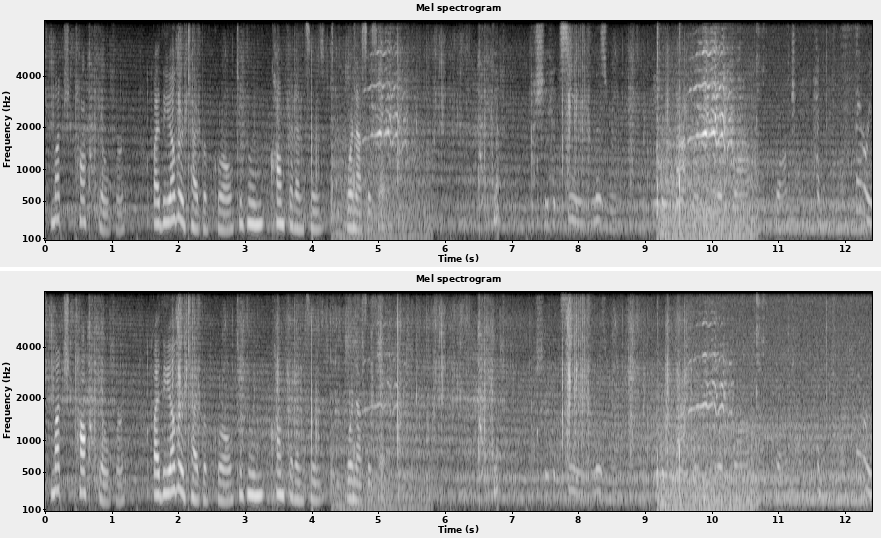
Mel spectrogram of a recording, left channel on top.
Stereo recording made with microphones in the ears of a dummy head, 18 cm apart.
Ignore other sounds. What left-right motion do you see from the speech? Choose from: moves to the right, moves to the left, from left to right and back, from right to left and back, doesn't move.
moves to the left.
